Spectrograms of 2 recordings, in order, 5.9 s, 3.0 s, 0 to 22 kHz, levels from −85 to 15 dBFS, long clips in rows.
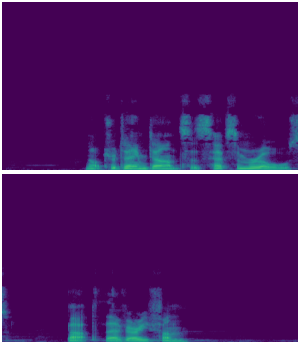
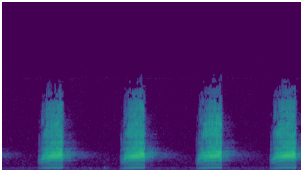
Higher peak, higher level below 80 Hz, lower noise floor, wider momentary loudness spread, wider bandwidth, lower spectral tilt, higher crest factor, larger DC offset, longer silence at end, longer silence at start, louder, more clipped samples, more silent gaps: about the same, -2 dBFS vs 0 dBFS; first, -54 dBFS vs -78 dBFS; first, -75 dBFS vs -54 dBFS; about the same, 12 LU vs 10 LU; second, 9.6 kHz vs 12.5 kHz; first, -6 dB/octave vs 3 dB/octave; about the same, 22 dB vs 22 dB; neither; first, 1.1 s vs 0 s; first, 0.85 s vs 0.4 s; second, -22 LUFS vs -19 LUFS; neither; neither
